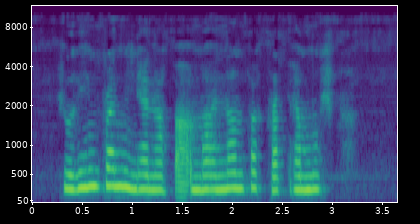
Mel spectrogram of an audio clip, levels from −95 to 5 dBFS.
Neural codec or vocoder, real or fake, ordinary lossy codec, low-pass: autoencoder, 22.05 kHz, a latent of 192 numbers a frame, VITS, trained on one speaker; fake; AAC, 48 kbps; 9.9 kHz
